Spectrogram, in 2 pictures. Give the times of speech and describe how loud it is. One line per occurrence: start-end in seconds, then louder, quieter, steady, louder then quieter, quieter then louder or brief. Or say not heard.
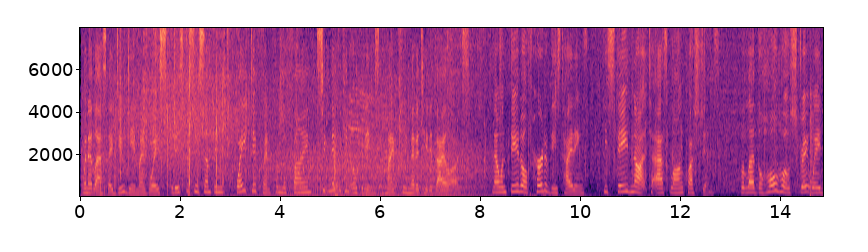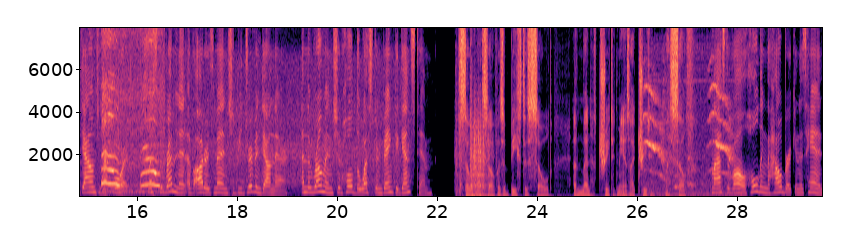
0.1-29.6 steady.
